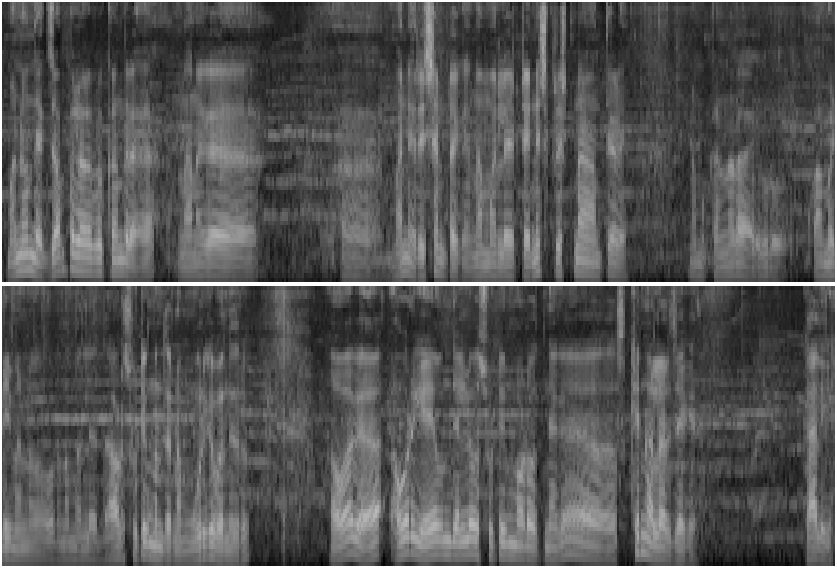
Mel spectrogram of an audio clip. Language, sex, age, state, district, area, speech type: Kannada, male, 45-60, Karnataka, Dharwad, rural, spontaneous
